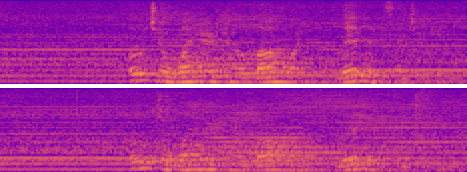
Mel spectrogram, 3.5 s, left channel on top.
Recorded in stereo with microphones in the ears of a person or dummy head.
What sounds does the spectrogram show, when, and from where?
1.0 s a woman speaking: 80° left, 4 m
